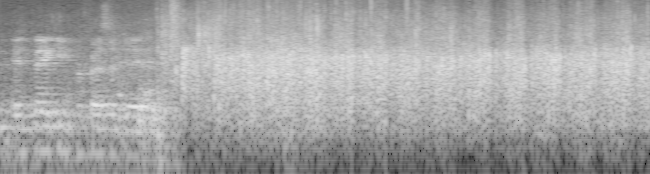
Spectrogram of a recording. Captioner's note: applause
